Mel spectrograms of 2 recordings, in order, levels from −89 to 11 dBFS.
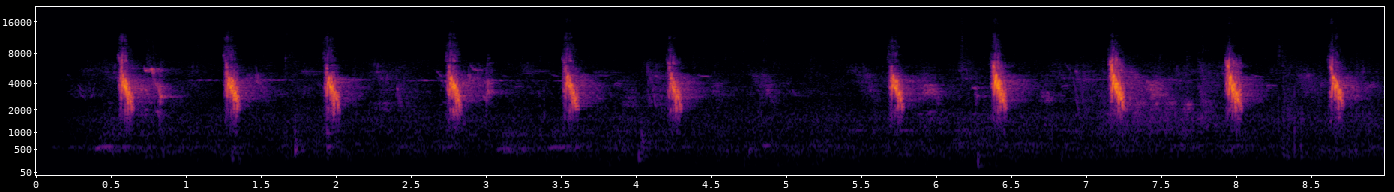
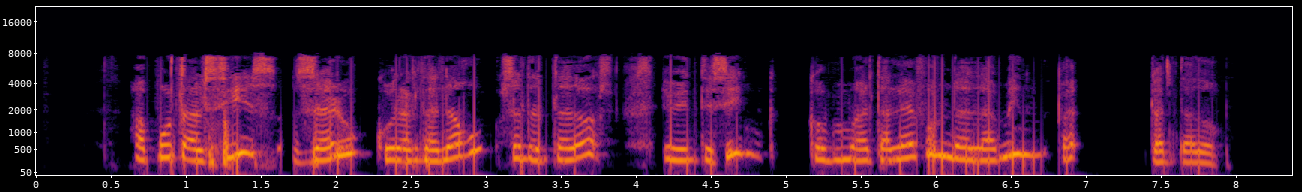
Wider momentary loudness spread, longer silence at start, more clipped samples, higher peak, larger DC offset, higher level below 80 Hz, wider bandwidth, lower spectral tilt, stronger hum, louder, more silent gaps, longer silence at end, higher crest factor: about the same, 11 LU vs 10 LU; about the same, 0.55 s vs 0.65 s; neither; about the same, -2 dBFS vs -2 dBFS; neither; second, under -90 dBFS vs -48 dBFS; first, 12.5 kHz vs 8.4 kHz; second, 8.5 dB/octave vs -4 dB/octave; neither; about the same, -20 LUFS vs -18 LUFS; second, none vs 4.96-5.15 s, 7.08-7.39 s; second, 0.25 s vs 0.5 s; first, 24 dB vs 16 dB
